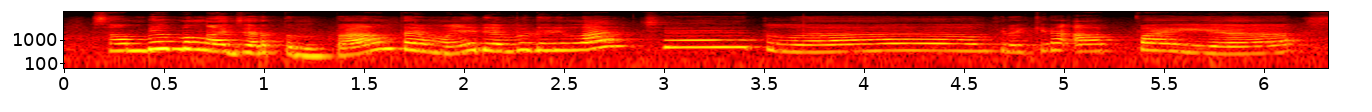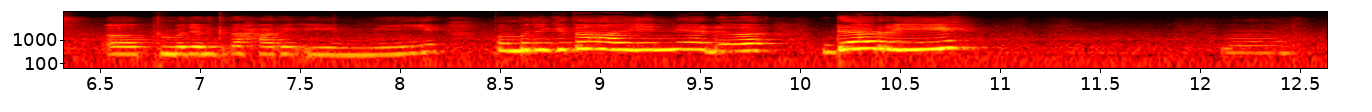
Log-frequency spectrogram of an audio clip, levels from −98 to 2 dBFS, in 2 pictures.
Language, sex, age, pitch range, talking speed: Malay, female, 20-39, 250-375 Hz, 110 wpm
